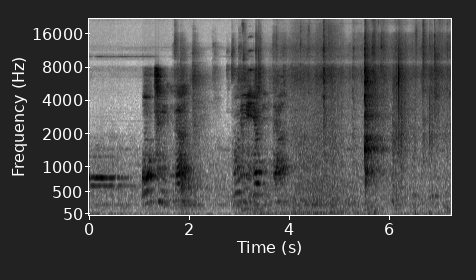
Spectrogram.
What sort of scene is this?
elevator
